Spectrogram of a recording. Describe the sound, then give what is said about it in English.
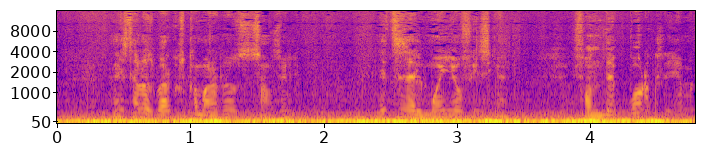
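A steady, loud low rumble of a car driving along a coastline fills the whole stretch, heard from inside the vehicle, with people talking over the road noise. “get back in the car to go see how things work over there.”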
